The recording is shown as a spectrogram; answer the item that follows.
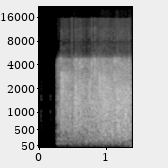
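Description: After a brief silence, applause bursts in suddenly and continues as steady clapping from a crowd.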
